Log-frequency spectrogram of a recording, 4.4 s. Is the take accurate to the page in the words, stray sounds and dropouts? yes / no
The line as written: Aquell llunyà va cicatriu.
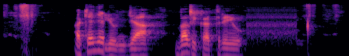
yes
